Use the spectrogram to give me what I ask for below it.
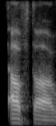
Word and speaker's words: avatar: Um, avdar would be the correct pronunciation of it.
